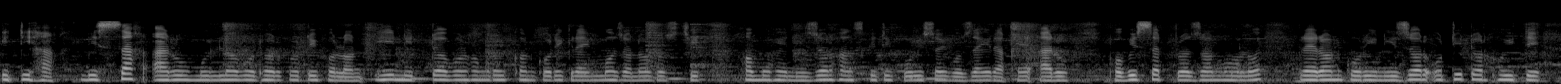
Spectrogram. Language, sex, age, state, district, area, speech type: Assamese, female, 30-45, Assam, Udalguri, rural, spontaneous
